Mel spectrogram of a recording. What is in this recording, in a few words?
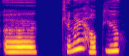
touch, en; cookie run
